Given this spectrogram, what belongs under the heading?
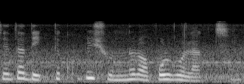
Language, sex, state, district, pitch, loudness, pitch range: Bengali, female, West Bengal, North 24 Parganas, 225 Hz, -16 LUFS, 210-260 Hz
